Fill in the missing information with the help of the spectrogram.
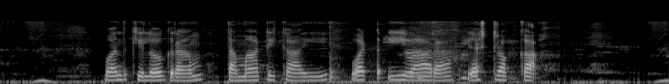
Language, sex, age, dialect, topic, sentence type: Kannada, female, 41-45, Dharwad Kannada, agriculture, question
